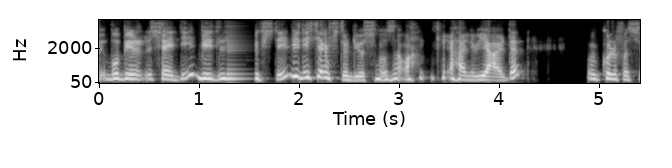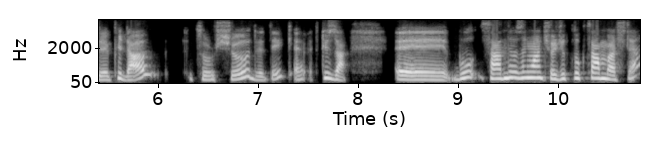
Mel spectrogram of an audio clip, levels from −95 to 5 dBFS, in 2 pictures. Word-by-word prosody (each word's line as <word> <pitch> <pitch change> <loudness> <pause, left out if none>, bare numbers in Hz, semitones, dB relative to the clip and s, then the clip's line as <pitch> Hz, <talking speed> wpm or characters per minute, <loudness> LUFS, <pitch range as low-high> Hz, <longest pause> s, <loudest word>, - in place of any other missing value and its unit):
bir 205 - -6
bu 235 -1 +2
belirli 215 -3 +2
bir - - -4
şey 200 -3 -1
değil, 220 - -1 0.8
bir 335 - +2
ihtiyaçtır 265 - 0
diyorsun, 165 +6 -2
o 175 - -1
zaman, 225 +6 -2 0.3
hani 190 -7 0
bir 175 - -2
yerde. 175 - +2 0.8
Kuru 235 -3 +2
fasulye, 180 -2 -4
pilav, 240 +8 +3 0.5
turşu 195 - -3
dedik. 170 - -8
Evet. - - -10
Güzel. 250 -6 0 0.5
Eee, 180 -2 +3
bu 245 +7 -1
sende 240 0 +3
o - - +2
zaman, 270 +1 +5
çocukluktan 240 +2 +1
başlayan 195 -2 -2
215 Hz, 155 wpm, -15 LUFS, 185-250 Hz, 0.8 s, zaman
